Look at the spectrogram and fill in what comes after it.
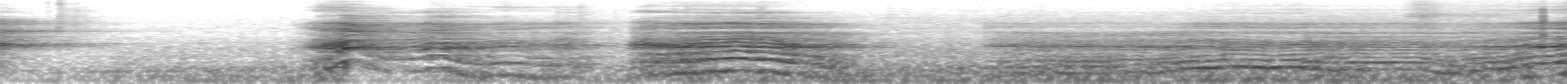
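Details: Dogs Harry and Ferris brawl with rough growling snarls rising and falling in pitch, punctuated by louder bark bursts, the grumbling continuing steadily toward the end.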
